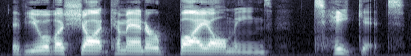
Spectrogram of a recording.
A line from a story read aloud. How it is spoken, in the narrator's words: He snarls, but says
